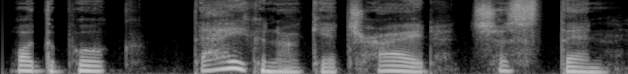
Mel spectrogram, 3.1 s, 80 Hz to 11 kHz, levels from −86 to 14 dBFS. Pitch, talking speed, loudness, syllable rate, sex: 180 Hz, 190 wpm, -20 LUFS, 4.2 syllables/s, female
